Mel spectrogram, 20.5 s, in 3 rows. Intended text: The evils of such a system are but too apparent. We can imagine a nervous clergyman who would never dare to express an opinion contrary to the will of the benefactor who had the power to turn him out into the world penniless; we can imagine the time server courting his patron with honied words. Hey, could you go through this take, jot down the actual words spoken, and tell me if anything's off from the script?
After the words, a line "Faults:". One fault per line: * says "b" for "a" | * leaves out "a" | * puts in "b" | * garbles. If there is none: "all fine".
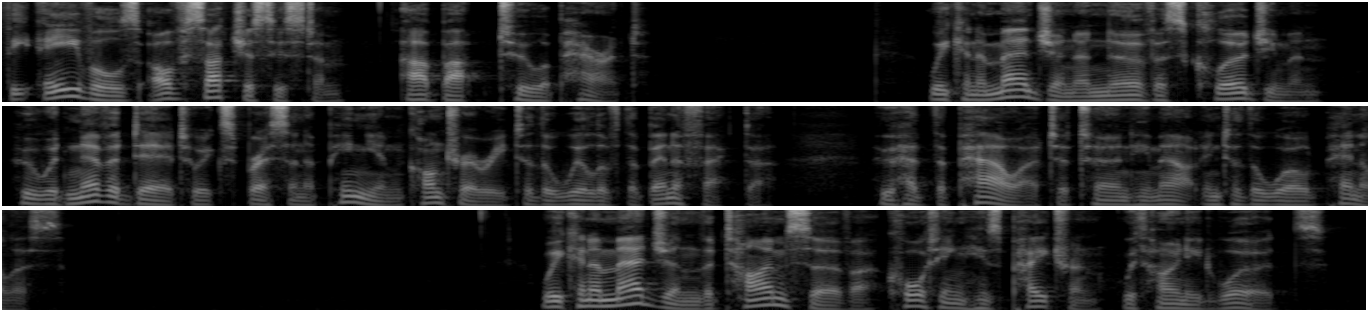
The evils of such a system are but too apparent. We can imagine a nervous clergyman who would never dare to express an opinion contrary to the will of the benefactor who had the power to turn him out into the world penniless; we can imagine the time server courting his patron with honied words.
Faults:
all fine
